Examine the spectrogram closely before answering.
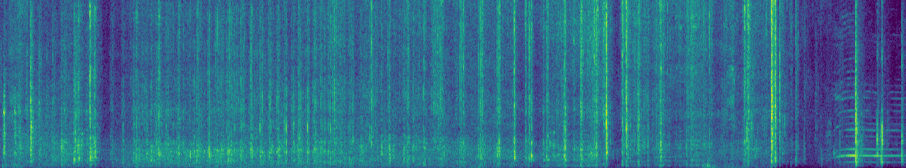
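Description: A skateboard deck snaps and clacks against the ground.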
